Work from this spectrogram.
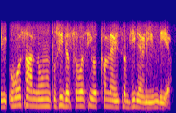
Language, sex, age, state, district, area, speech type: Punjabi, female, 60+, Punjab, Muktsar, urban, conversation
